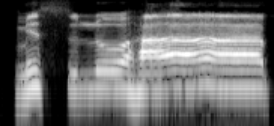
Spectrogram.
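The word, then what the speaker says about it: مثلها: তারপরে মিসলুহা ফিল বিলাদ, প্রথমে বানান করেন। মিম সিনজের মিস। মিম সিন লাম নয়, সা। মি মি- সাওটা।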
